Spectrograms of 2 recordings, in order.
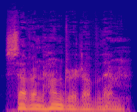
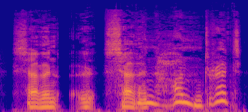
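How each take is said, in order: First: Said in the usual way. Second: High, slow stammered disbelief; stammering. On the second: A narrator's reading. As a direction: stutter it out in shock. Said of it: "he stammered".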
